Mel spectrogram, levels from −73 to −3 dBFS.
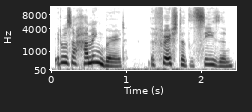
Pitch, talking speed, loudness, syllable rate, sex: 235 Hz, 220 wpm, -19 LUFS, 5.7 syllables/s, female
